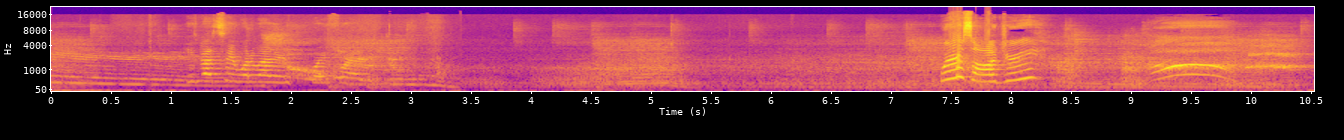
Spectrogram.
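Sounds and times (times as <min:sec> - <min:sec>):
low rumble of road noise: 0:00.0 - 0:10.5
motorcycle tires skidding with a screech: 0:00.0 - 0:10.5
speech: 0:01.2 - 0:03.4, 0:07.4 - 0:08.4.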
